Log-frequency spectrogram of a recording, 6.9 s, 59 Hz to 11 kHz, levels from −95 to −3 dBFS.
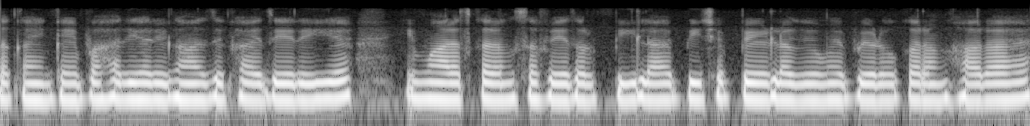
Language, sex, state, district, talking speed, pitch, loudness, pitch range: Hindi, female, Chhattisgarh, Sukma, 225 wpm, 175 Hz, -12 LUFS, 175-180 Hz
